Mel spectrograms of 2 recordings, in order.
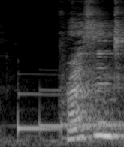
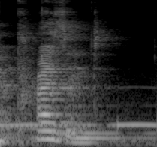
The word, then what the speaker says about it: present: Present can be a noun, a gift or a verb to give a speech and the stress changes accordingly. A present noun to present verb.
